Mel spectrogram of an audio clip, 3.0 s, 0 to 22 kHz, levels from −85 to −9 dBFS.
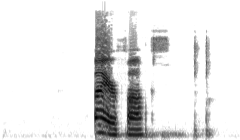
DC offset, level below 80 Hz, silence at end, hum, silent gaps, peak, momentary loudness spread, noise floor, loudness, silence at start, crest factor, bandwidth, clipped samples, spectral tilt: under 0.1%; -62 dBFS; 0.95 s; none; none; 0 dBFS; 21 LU; -76 dBFS; -11 LUFS; 1.2 s; 16 dB; 16 kHz; under 0.1%; -3 dB/octave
